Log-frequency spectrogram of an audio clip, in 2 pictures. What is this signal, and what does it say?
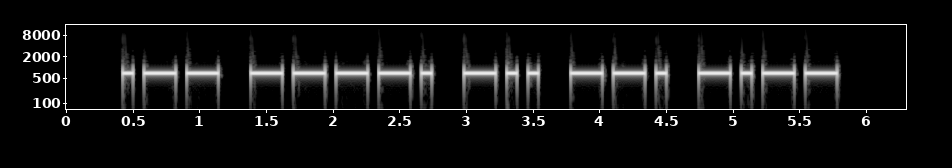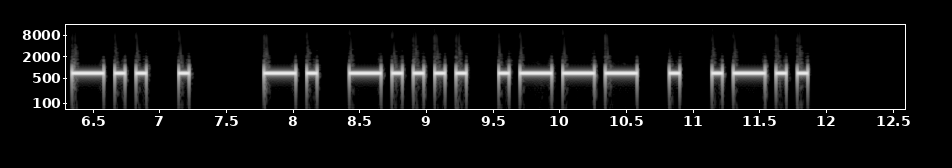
Morse code, heard as a keyed tone, about 15 wpm, 700 Hz. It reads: W9DGY DE N6JEL
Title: USA Callsign DE Callsign - 5 Characters - 15wpm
